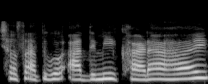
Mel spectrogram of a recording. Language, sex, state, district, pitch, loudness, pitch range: Maithili, female, Bihar, Samastipur, 250 Hz, -16 LUFS, 230-260 Hz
